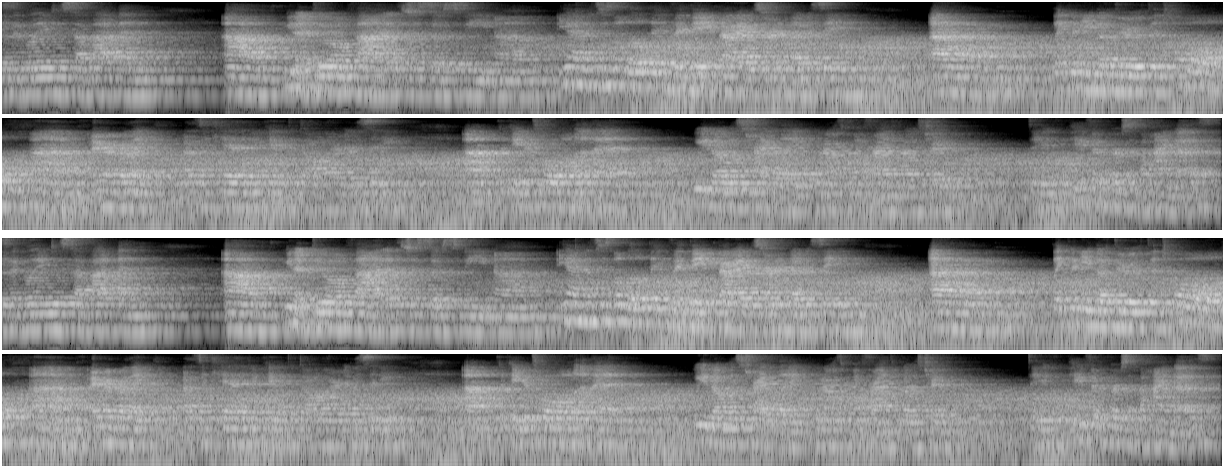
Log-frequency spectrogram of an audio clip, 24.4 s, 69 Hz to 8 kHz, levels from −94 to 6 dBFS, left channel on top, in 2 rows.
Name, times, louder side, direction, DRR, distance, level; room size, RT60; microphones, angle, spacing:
voice 1, 0.0-1.4 2.2-8.6 9.3-10.0 10.5-13.6 14.0-16.1 16.8-18.5 19.1-21.7 22.5-24.2, right 1 dB, 35° right, -5 dB, 0.6 m, -21 dB
sound 1, 4.5-23.1, right 1 dB, 90° right, 1.2 m, -27 dB
2.6 x 2.0 x 3.4 m, 2.3 s
head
